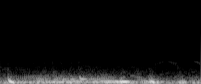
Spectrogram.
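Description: Deep synthesized bass notes from a laser harp, repeated several times, each one sliding down in pitch over a steady low throb.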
